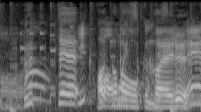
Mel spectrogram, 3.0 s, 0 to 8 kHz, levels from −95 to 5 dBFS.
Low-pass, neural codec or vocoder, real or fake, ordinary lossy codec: 7.2 kHz; none; real; none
